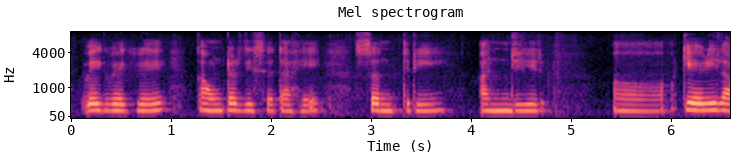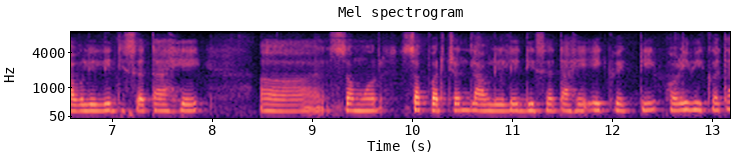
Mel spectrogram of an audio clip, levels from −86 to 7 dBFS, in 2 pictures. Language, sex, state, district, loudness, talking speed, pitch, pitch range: Marathi, female, Maharashtra, Pune, -20 LUFS, 85 wpm, 185 Hz, 180-190 Hz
